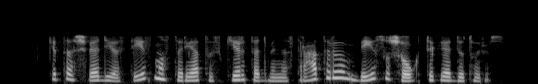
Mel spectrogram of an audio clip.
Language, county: Lithuanian, Klaipėda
